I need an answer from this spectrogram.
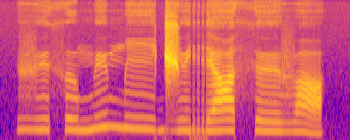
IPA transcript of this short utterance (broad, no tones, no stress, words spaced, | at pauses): vyθɯmy miːd͡ʒyrʲɑ θøvɑ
